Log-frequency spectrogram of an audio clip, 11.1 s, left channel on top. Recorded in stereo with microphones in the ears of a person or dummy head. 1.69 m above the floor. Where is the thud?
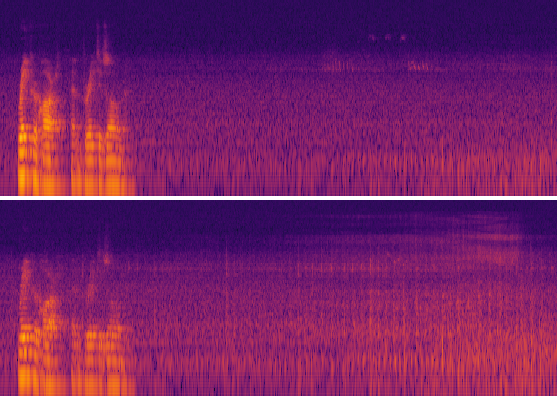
No thud in this recording.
